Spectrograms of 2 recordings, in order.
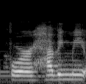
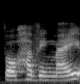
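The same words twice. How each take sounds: First: It is spoken in an American English accent. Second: It is spoken in a British English accent. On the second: "starting with the British accent"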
